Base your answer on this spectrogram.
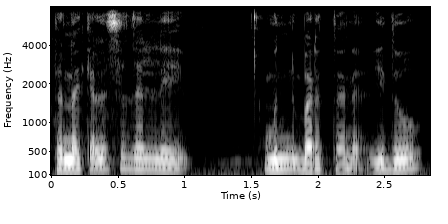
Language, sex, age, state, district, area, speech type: Kannada, male, 18-30, Karnataka, Shimoga, rural, spontaneous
